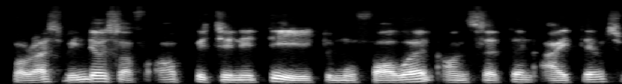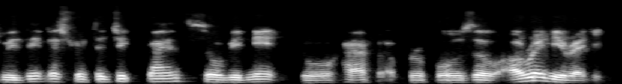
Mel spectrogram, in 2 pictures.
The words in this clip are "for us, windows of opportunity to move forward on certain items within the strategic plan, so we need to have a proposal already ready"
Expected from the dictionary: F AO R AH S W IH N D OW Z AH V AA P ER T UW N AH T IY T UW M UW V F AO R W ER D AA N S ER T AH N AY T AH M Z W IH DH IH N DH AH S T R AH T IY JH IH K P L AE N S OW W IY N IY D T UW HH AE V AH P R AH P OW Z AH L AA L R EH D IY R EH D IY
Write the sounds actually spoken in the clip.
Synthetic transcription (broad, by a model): F AO R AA S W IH N D OW S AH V AA P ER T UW N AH T IY T UW M UW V F AO W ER D AA N S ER T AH N AY T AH M S W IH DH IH N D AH S T R AH T IY JH IH K P L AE N S OW W IY N IY D T UW HH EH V AH P R AH P OW Z AH L AA L R EH D IY R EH D IY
